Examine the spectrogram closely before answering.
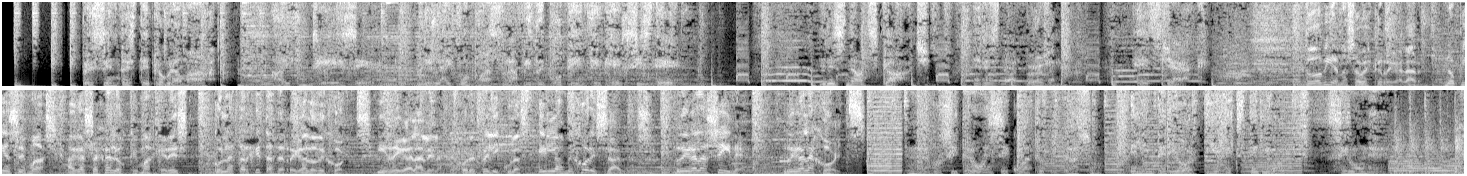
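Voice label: latam male commercial; voice demos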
